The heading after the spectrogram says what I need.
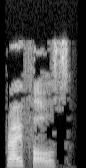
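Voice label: "rifles", British English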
